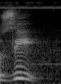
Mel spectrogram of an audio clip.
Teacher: તાલવ્ય પરિસરમાં કંઠ્યનું તાલુકરણ કરે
